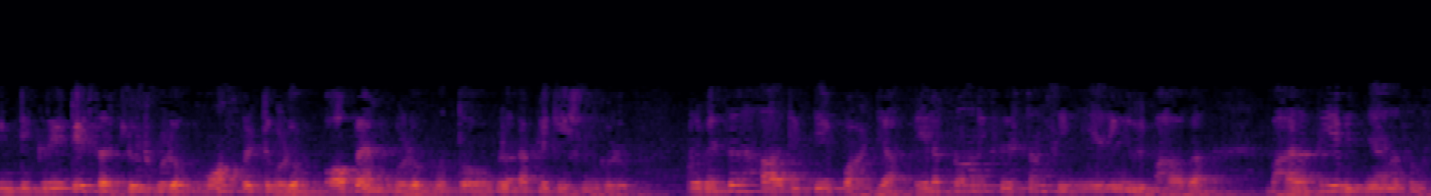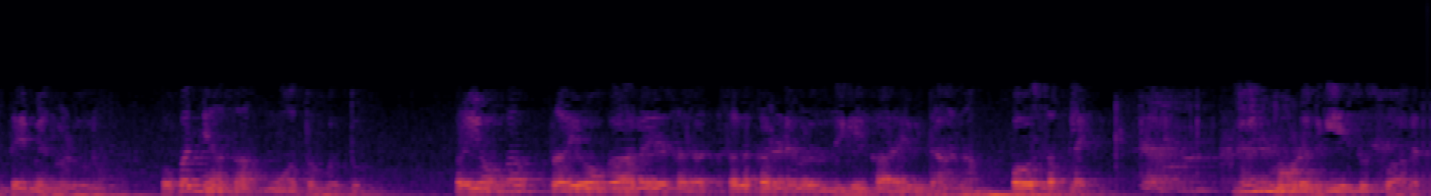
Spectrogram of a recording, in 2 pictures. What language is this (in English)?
Kannada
